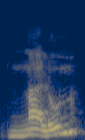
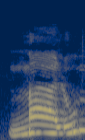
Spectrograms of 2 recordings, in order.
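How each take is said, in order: First: The first vowel is short. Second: The first vowel is held long. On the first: It means misfortune or evil. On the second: It means apple.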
